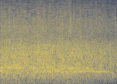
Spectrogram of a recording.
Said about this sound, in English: So big thanks to her. And please give her a clap. She'll love it back home.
